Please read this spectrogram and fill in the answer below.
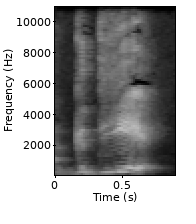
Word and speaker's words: где: Então se fala где. E se escreve assim.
